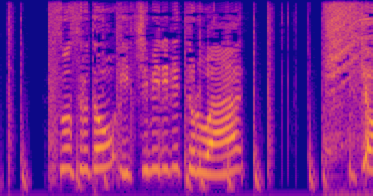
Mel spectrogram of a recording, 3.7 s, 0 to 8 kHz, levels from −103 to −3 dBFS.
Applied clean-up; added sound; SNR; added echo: none; none; none; none.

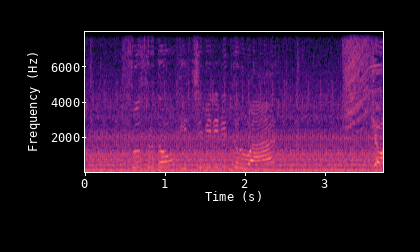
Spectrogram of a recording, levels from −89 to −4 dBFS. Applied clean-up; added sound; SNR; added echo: none; Bus; -1 dB; none.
